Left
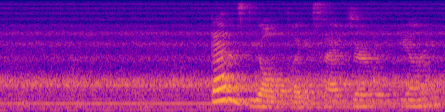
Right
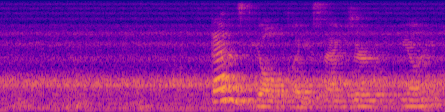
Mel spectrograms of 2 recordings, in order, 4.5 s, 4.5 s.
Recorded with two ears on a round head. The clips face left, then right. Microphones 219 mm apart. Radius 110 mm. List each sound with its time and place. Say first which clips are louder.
2.1 s a woman speaking: left 4 dB; 40° left (ahead or behind), 0.5 m; by 4.4 s 20° left (ahead or behind), 1.8 m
